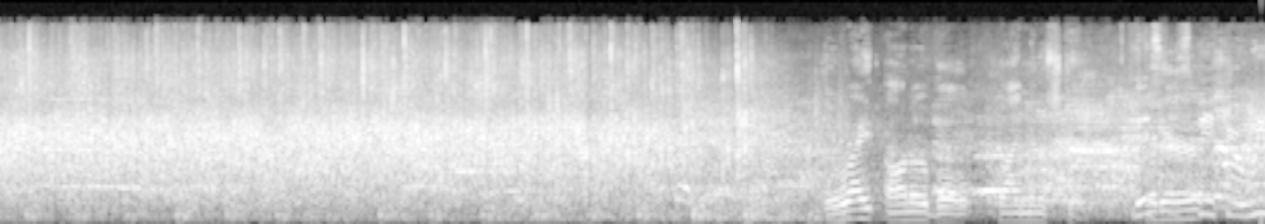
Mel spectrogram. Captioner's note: some Applause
